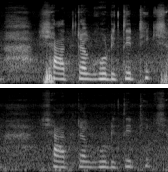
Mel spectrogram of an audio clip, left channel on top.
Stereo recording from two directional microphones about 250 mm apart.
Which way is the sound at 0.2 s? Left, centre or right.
Left.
